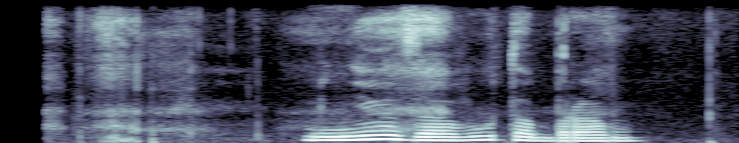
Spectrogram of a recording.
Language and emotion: Russian, sad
